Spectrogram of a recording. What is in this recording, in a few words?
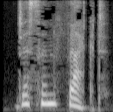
"Disinfect", English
